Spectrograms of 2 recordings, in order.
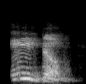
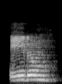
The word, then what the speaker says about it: Edom: Pronounced Adawam in the Hebrew, all right? Edom, Adawam. Excuse me.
